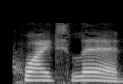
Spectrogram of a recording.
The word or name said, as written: white lead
